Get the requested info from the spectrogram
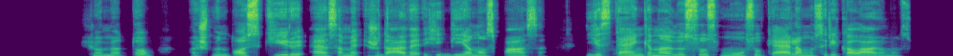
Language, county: Lithuanian, Alytus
